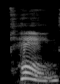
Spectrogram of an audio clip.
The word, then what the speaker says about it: Keynes: we're going to learn about this one guy Keynes is how you pronounce his name he believes that if you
